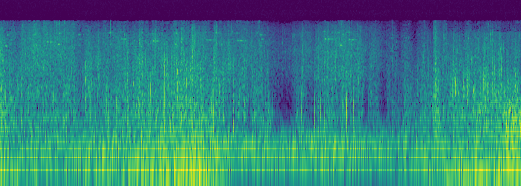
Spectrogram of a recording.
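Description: Footsteps patter quickly over ground.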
